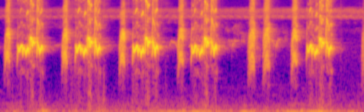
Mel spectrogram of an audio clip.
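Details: Sooty-headed bulbul, a trained bird, giving loud lure calls: short bright chirpy phrases in quick bursts about every half second, some with a bubbly warbled ending, over faint low background hum.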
